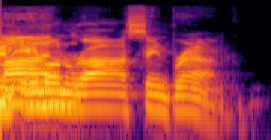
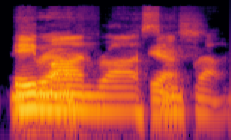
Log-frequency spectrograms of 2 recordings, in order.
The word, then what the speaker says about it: Amon-Ra St. Brown: Amon-Ra St. Brown. – Amon-Ra St. Brown, yes.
